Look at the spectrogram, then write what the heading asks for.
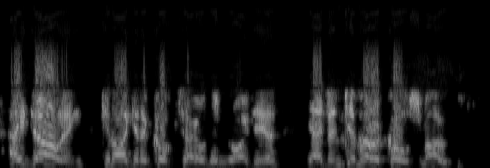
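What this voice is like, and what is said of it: Put-on English accent. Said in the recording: “I can do my English accent. It's absolutely wonderful. ... every time I go out, I talk like this.”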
